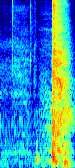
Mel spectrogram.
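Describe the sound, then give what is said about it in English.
A single loud sneeze: a short breathy intake followed by a sharp burst of noise that quickly fades. No talking. “I'm going to sneeze.”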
